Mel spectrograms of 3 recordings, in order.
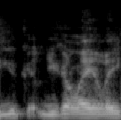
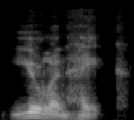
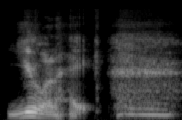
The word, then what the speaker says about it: Eulenhake: We've all said ukulele because it just looks like ukulele. And then she sent me an actual audio recording of her pronouncing her name. I played that for you all, and it was Eulenhake. Lester, I'm Eulenhake.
